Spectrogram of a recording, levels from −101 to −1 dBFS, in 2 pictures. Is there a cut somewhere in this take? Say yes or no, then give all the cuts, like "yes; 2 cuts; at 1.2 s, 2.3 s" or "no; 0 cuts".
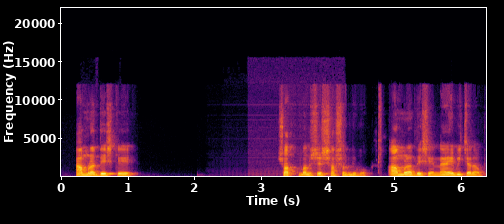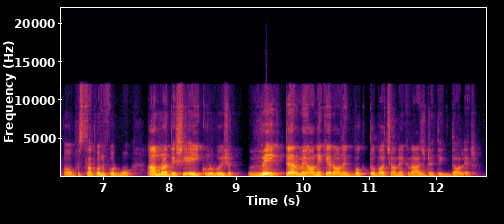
no; 0 cuts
